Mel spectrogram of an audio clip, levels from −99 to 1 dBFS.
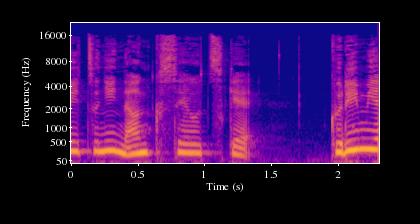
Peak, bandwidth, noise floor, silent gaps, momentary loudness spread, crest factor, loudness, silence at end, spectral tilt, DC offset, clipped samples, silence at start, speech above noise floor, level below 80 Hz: -12 dBFS; 16.5 kHz; -68 dBFS; none; 16 LU; 14 dB; -27 LUFS; 0 s; -5.5 dB/octave; under 0.1%; under 0.1%; 0 s; 44 dB; -64 dBFS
